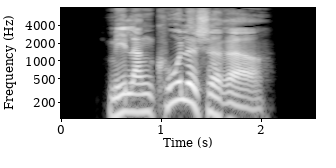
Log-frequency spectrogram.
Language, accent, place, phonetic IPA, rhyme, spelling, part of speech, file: German, Germany, Berlin, [melaŋˈkoːlɪʃəʁɐ], -oːlɪʃəʁɐ, melancholischerer, adjective, De-melancholischerer.ogg
- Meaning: inflection of melancholisch: 1. strong/mixed nominative masculine singular comparative degree 2. strong genitive/dative feminine singular comparative degree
